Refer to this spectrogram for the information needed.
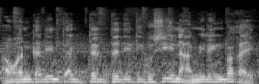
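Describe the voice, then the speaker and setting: A man's voice: medium pitch, fast talker, over loud music, close to an everyday voice. A man playing a grumbling but easygoing husband in an amateur comedy audio drama, with a casual, grunting delivery.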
